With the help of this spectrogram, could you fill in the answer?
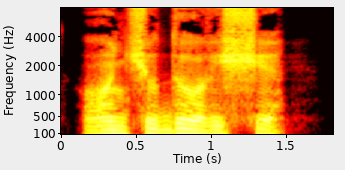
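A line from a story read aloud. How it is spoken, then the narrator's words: Breathless exclamation. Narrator (Russian): выдохнул Вангели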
